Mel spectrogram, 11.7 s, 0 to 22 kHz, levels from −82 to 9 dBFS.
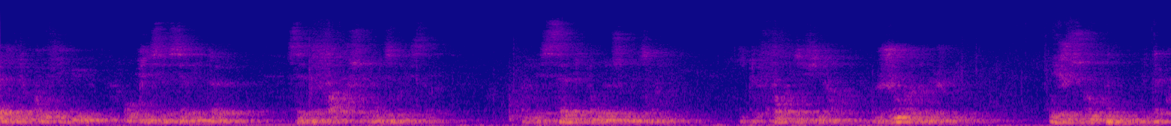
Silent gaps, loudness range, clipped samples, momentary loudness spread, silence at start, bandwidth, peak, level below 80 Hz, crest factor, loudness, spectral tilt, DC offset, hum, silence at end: none; 4 LU; under 0.1%; 16 LU; 0 s; 11.5 kHz; -12 dBFS; -54 dBFS; 20 dB; -33 LUFS; -8 dB/octave; under 0.1%; none; 0 s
